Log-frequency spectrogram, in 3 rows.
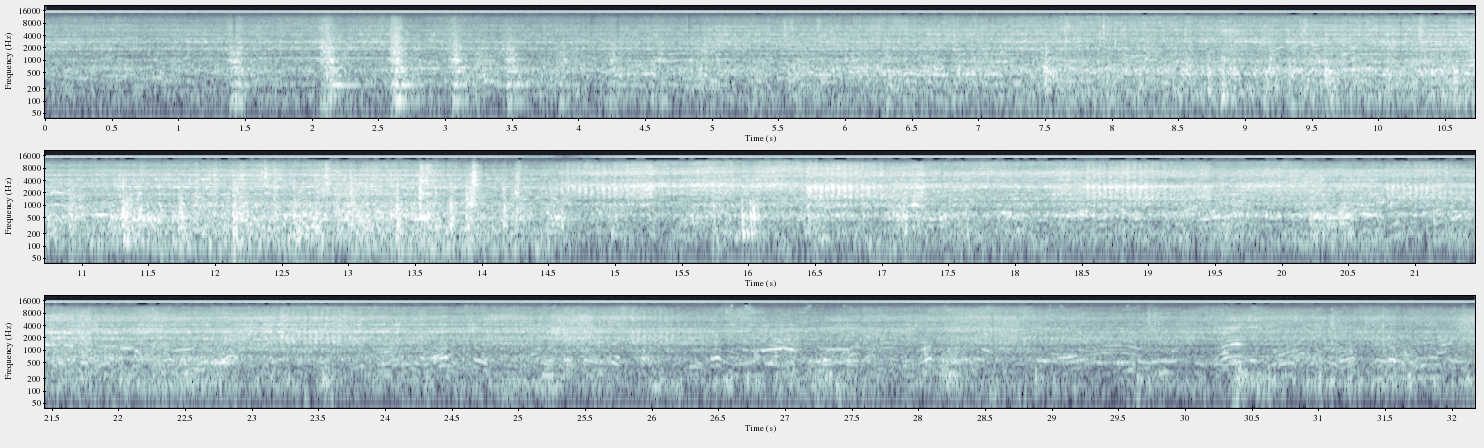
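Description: Narrow-gauge steam locomotive Mh.6 running slowly past, its wheels clicking over the rails and its steam hissing. The sound is loudest about halfway through, as it draws near.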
